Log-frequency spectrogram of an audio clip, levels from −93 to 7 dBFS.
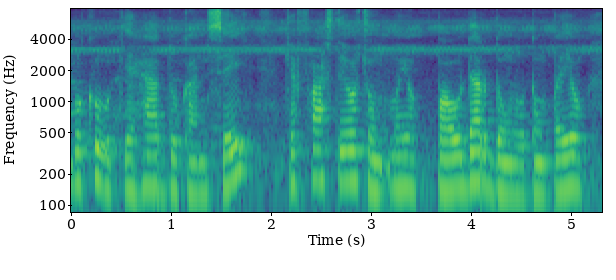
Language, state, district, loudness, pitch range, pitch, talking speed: Kokborok, Tripura, West Tripura, -18 LUFS, 140-165 Hz, 145 Hz, 160 wpm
